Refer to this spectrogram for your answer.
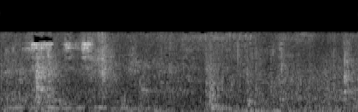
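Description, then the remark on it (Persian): A window slides open, letting in a steady wash of loud outside noise, a broad, continuous rumble like traffic, with a few louder knocks and bumps toward the end. “نه بلش کن ببند، صدا زیاده، ببند ببند.”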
